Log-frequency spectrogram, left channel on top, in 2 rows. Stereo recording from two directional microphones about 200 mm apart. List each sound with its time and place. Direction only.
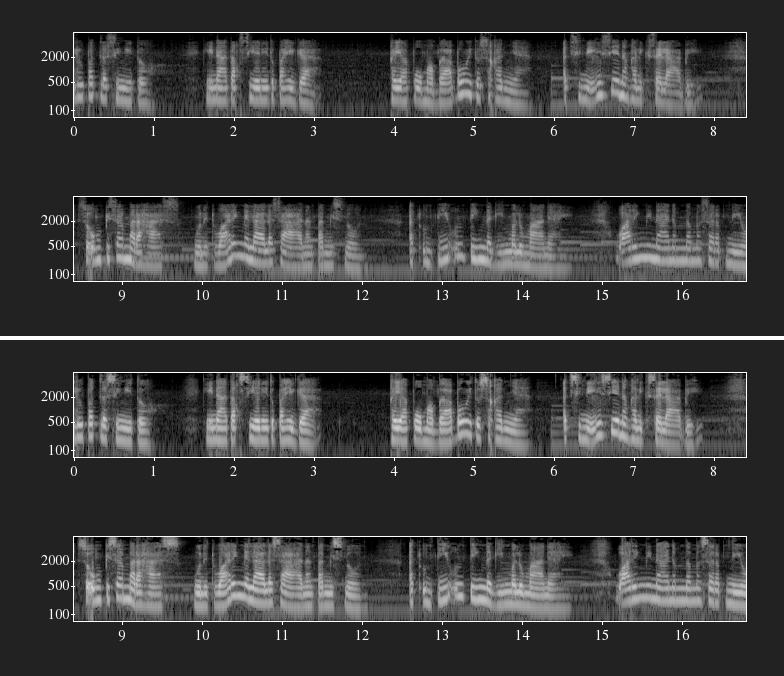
0.0 s a woman's voice: 45° right (ahead or behind)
